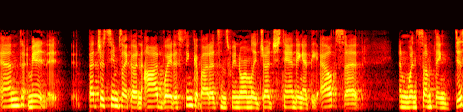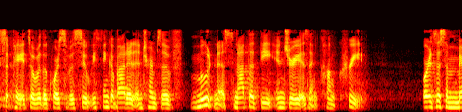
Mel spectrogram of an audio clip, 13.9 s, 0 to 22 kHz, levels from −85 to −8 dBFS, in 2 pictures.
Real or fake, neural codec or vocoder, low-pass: real; none; 7.2 kHz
